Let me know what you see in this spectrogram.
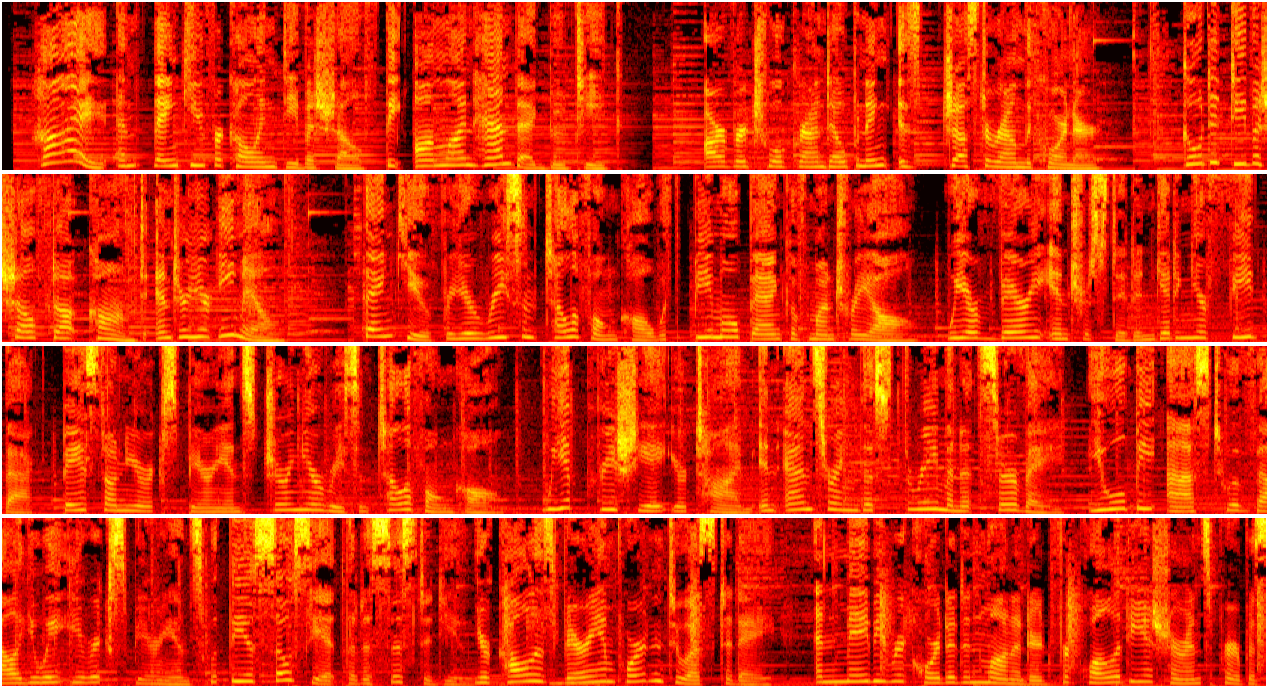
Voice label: US English Phone Systems, English US Female

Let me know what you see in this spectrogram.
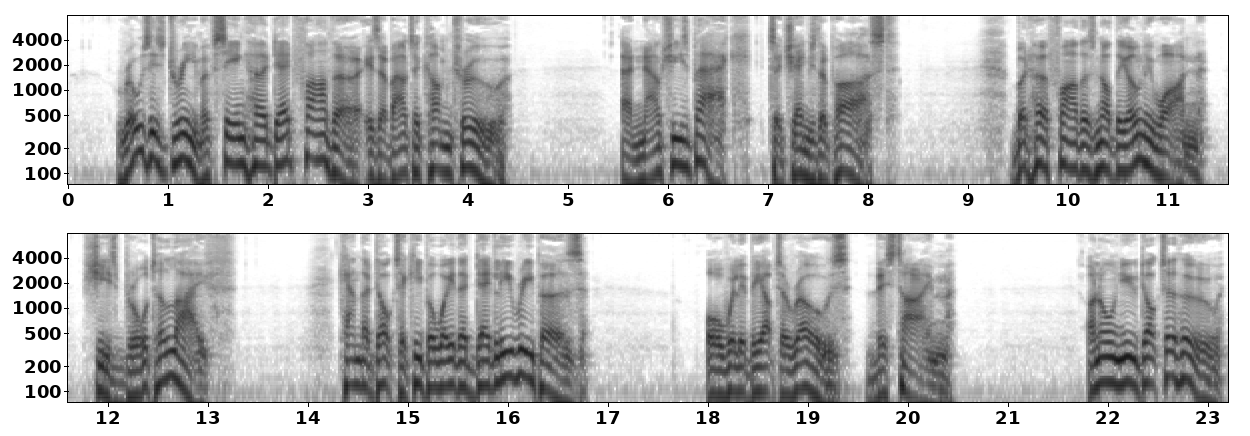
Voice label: UK English Entertainment Promo; BBC

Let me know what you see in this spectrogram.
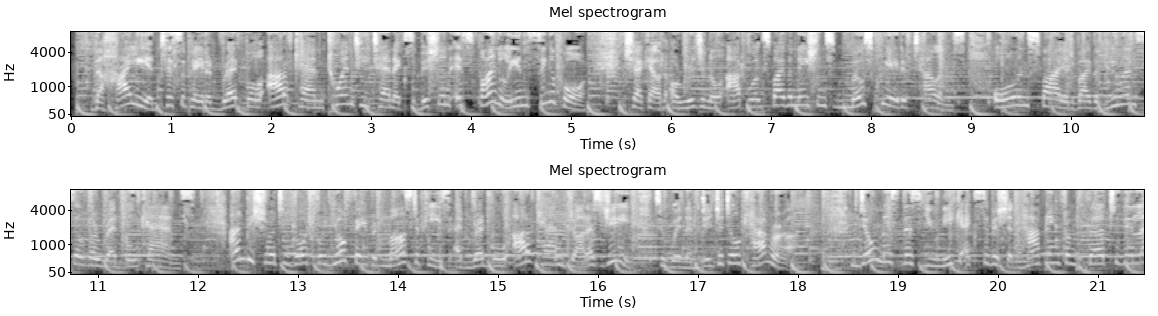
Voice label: Smooth, English Singaporean Female; Redbull

